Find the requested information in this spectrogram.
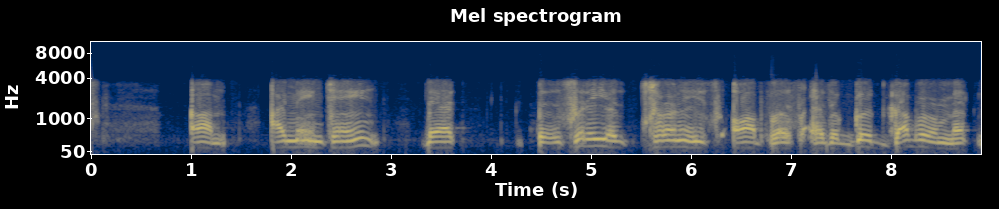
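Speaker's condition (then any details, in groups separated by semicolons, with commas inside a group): Vocal cord cancer; difficulty speaking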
